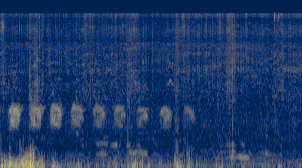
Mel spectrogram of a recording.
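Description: A short honking call repeated about two or three times a second, fading away about four seconds in. A low wind rumble on the microphone is loudest in the first second.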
